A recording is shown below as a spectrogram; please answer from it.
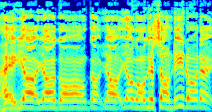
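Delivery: imitated Cajun accent. Imitating a sheriff in Louisiana from a reality show, in a put-on Cajun accent. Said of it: "he was talking Cajun".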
